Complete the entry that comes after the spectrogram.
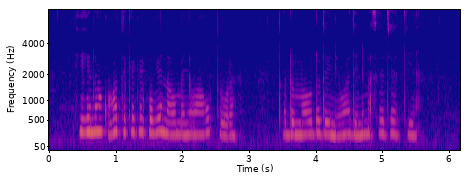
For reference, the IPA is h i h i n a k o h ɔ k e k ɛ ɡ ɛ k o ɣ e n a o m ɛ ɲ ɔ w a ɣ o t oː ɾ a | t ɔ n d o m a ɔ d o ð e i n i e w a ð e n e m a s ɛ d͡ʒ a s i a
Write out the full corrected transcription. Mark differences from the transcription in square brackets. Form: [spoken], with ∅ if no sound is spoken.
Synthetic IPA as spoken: h i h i n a k o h ɔ [t] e k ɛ [k] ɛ k o ɣ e n a o m ɛ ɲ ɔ w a ɣ o t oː ɾ a | t ɔ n d o m a [o] d o ð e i n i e w a ð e n e m a s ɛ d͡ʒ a [t] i a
